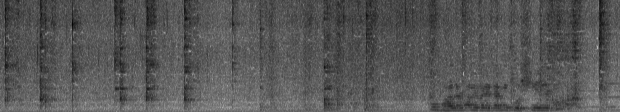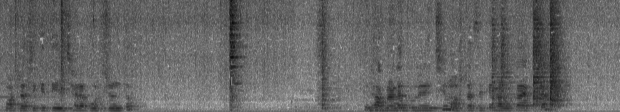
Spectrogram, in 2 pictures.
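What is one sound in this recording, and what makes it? A metal spatula scrapes and knocks against a metal wok.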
